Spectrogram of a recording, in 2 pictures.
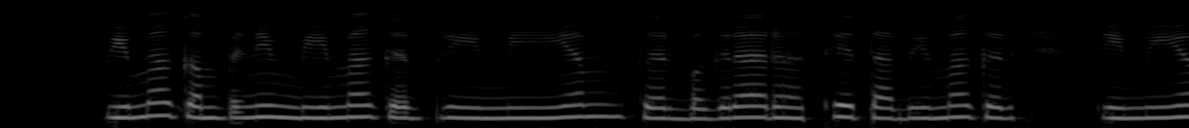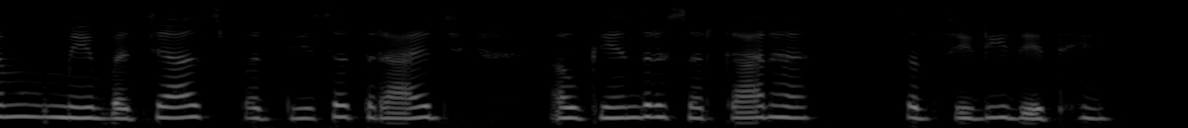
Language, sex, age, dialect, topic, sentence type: Chhattisgarhi, female, 18-24, Northern/Bhandar, agriculture, statement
